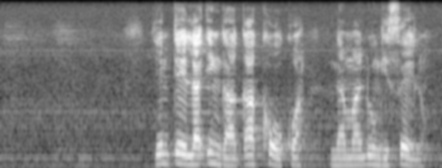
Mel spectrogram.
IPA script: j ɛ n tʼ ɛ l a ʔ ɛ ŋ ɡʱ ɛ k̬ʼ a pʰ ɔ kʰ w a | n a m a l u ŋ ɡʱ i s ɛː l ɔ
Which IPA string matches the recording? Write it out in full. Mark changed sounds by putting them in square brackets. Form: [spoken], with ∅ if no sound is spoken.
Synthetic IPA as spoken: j ɛ n tʼ ɛ l a ʔ [i] ŋ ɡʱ [a] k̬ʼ a [kʰ] ɔ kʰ w a | n a m a l u ŋ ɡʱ i s ɛː l ɔ

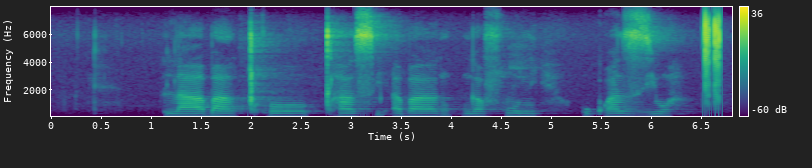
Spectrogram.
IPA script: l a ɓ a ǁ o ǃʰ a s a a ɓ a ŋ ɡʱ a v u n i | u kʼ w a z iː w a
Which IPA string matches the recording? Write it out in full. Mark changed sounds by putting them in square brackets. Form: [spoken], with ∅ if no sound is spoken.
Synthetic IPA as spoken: l a ɓ a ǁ [ɔ] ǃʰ a s [i] a ɓ a ŋ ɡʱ a [f] u n i | u kʼ w a z iː w a

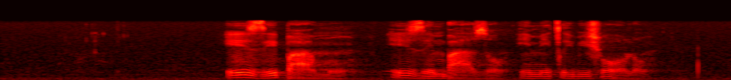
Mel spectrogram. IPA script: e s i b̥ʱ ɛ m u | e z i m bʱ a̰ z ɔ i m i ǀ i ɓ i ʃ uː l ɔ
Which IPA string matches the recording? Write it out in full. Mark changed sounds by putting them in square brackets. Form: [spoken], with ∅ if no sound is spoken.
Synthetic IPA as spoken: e [z] i b̥ʱ [a] m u | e z i m bʱ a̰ z ɔ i m i ǀ i ɓ i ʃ [ɔː] l ɔ

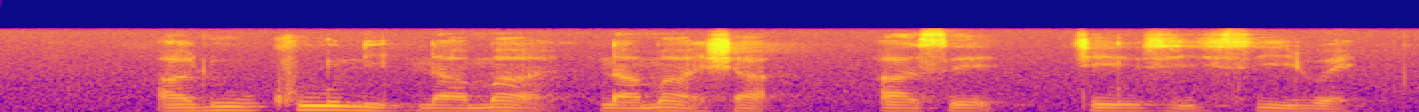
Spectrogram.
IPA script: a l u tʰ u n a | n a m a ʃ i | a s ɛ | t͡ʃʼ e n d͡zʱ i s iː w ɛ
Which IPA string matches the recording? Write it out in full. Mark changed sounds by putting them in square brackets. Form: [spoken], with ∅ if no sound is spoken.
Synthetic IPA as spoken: a l u [kʰ] u n [i] | n a m a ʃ [a] | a s ɛ | t͡ʃʼ e n d͡zʱ i s iː w ɛ

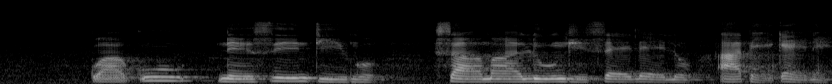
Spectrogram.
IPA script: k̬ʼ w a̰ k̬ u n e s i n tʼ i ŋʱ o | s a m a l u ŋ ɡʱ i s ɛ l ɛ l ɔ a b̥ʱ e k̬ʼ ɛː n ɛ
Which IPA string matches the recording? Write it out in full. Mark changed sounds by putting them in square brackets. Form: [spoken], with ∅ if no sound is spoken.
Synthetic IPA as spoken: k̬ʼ w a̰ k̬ u n e s i n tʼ i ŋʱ [ɔ] | s a m a l u ŋ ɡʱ i s ɛ l ɛ l ɔ a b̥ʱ [ɛ] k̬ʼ ɛː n ɛ

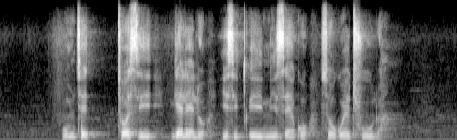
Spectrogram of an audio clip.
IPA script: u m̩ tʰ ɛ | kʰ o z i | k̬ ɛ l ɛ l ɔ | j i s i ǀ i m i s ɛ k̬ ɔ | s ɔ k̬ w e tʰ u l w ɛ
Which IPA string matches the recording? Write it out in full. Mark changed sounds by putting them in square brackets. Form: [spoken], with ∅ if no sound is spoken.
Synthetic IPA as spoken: u m̩ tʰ ɛ | [tʰ] o [s] i | k̬ ɛ l ɛ l ɔ | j i s i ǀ i [n] i s ɛ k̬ ɔ | s ɔ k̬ w e tʰ [uː] l w [a]

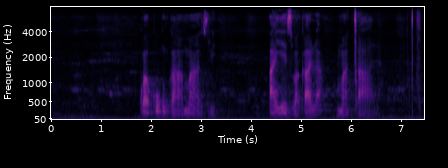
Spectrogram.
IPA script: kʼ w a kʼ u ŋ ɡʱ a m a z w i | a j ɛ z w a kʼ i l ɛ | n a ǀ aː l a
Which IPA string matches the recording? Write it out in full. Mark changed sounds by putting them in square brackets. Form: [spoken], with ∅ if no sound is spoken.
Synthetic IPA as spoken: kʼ w a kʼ u ŋ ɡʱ a m a z w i | a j ɛ z w a kʼ [a] l [a] | [m] a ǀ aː l a

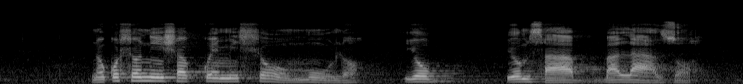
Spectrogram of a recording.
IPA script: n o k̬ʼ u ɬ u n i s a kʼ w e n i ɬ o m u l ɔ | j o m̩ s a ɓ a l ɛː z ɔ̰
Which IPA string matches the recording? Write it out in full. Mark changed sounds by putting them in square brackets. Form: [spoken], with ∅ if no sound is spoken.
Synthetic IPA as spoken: n o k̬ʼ u ɬ [o] n i [ʃ] a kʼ w e [m] i ɬ o m u l ɔ | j o m̩ s a ɓ a l [aː] z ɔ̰

